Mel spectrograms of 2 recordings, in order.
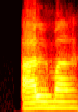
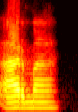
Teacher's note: ese trueque hablamos de del cambio de de los sonidos líquidos neutralización de l y r al final de sílaba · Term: neutralización de las líquidas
